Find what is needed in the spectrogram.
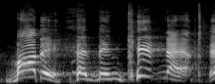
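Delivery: high, slow, loud mock indignation; mock outrage. The boys telling the police their dummy was stolen, hammed-up outrage. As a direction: stretch it out like a shocked victim. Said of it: "we'd say".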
